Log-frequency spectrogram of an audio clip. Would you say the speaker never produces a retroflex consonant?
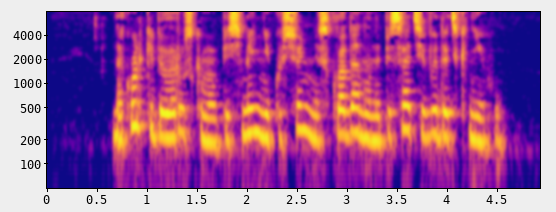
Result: yes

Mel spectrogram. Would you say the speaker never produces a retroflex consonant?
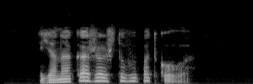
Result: no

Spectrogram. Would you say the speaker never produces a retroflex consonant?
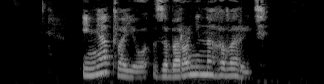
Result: yes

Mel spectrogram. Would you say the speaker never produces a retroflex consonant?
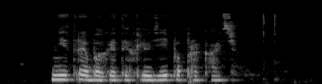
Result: yes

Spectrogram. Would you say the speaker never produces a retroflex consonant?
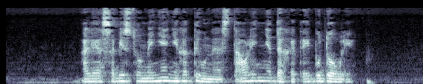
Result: yes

